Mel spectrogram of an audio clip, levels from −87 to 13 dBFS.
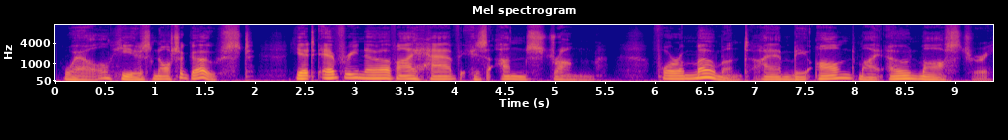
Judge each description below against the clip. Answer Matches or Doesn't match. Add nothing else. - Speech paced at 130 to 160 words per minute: Matches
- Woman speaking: Doesn't match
